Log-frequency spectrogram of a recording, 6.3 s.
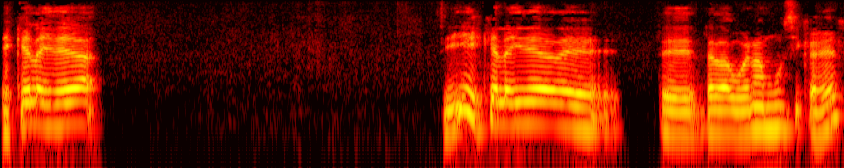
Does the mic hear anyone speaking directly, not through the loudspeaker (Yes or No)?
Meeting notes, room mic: Yes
